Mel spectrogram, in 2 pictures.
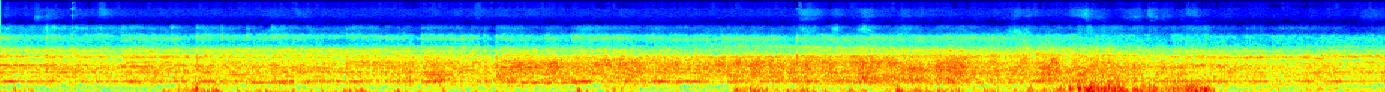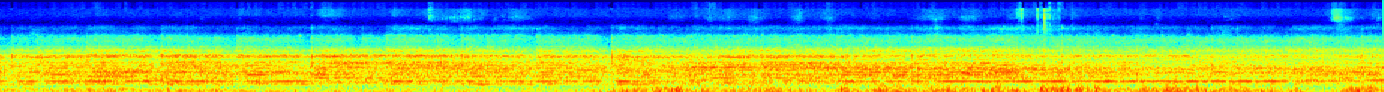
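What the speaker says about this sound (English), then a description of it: "Here he comes from the right, the high-speed pass." Jet aircraft making a high-speed pass at the Pocono Raceway airshow, a loud continuous roar that swells and peaks midway, then holds as a steady broad rumble throughout.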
